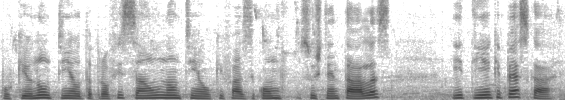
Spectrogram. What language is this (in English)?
Portuguese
